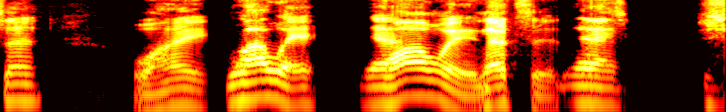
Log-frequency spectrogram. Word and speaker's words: Huawei: whole iPhone or you know how do they pronounce that why Huawei Huawei that's it guys just use it with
